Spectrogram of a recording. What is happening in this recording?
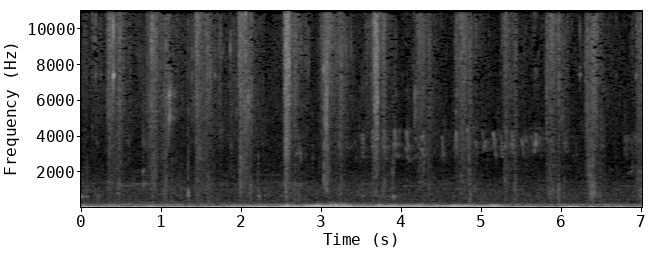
Walking Grass
grass, walk, footsteps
